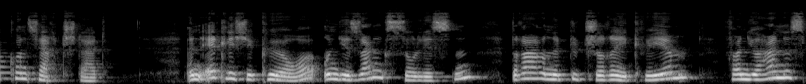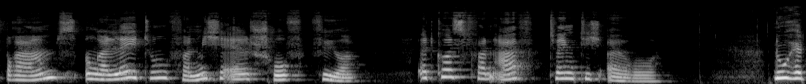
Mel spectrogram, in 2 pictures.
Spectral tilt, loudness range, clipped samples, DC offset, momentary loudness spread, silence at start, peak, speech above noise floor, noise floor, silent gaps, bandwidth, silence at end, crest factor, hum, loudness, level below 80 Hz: -5.5 dB/octave; 5 LU; under 0.1%; under 0.1%; 11 LU; 0 s; 0 dBFS; 43 dB; -61 dBFS; none; 12.5 kHz; 0 s; 18 dB; none; -18 LUFS; -66 dBFS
